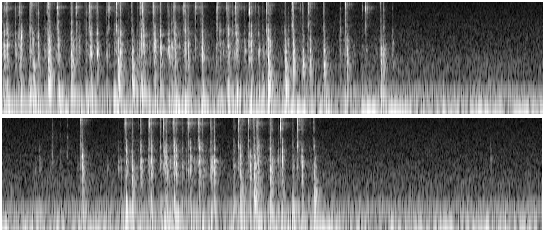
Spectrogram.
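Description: Fingertips type fast on a backlit plastic mechanical keyboard with black plastic keycaps, producing bursts of sharp, bright clicky keystrokes. A dense run of clacks is followed by a pause with a steady low hum, then a second burst of rapid typing.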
